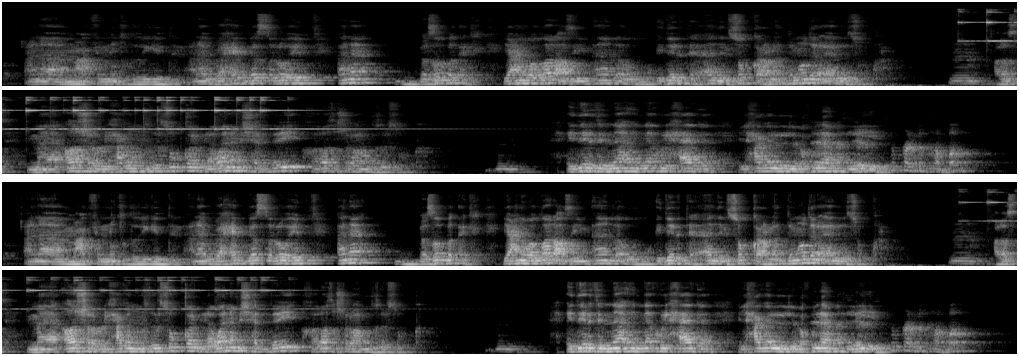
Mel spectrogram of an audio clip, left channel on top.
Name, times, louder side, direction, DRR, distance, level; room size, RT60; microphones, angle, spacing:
voice 1, 0.2-8.8 9.9-14.2 15.8-19.0, right 3 dB, 55° right, 0.5 m, -22 dB
voice 2, 9.5-9.8 15.1-15.3 18.0-19.7, left 1 dB, 5° left, 0.8 m, -32 dB
sound 1, 9.6-13.5, left 5 dB, 90° left, 0.9 m, -24 dB
3.3 x 2.2 x 3.8 m
head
